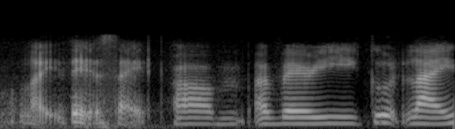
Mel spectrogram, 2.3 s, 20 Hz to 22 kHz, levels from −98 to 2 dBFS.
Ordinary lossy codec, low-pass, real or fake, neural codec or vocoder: none; 7.2 kHz; fake; codec, 24 kHz, 0.5 kbps, DualCodec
